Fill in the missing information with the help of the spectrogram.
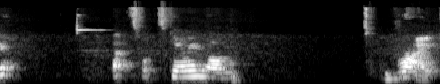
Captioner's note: cellphone chimes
